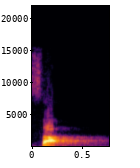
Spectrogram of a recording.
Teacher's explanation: जब हम बोलते हैं तो हमारे जीभ की जो आगे का भाग होता है नीचे वाले दांतों को स्पर्श करता है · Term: दंत्य ध्वनि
